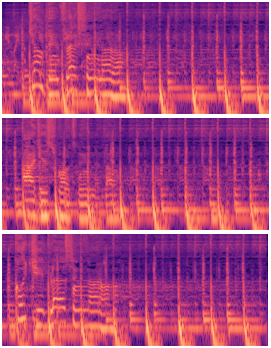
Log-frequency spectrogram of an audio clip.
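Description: An electronic dance track plays loud and full, driven by a steady pounding kick drum under bright layered synths, with a few swelling sweeps rising through the mix.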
